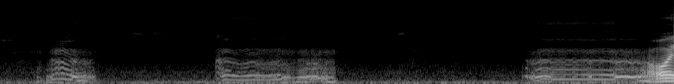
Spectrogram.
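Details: Pet fox Alice lazing about and complaining before being fed: three wavering, nasal whine bursts about two seconds apart, the last one rising shrilly, with a man talking and soft music in between.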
